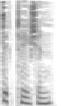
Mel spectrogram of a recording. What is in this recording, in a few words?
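"dictation", English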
